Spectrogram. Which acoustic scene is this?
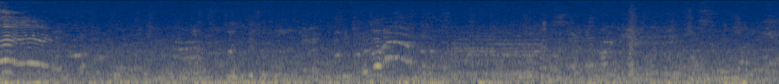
residential area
